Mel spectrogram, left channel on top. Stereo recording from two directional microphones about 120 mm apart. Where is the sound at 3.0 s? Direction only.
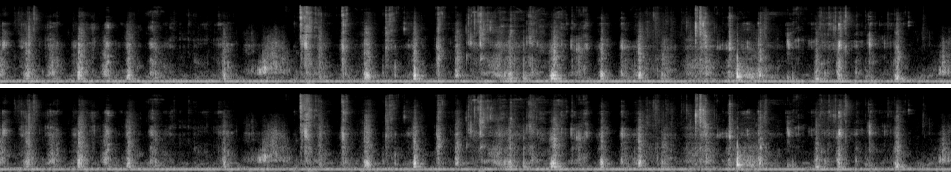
30° left (ahead or behind).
